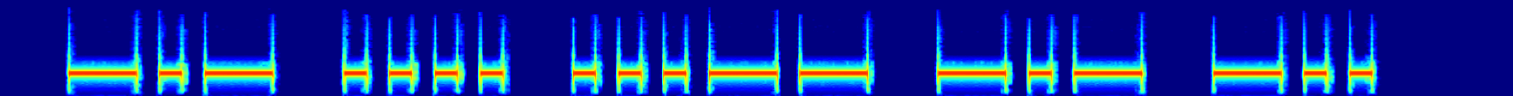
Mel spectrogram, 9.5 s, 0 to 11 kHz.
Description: Morse code, heard as a keyed tone, about 8 wpm, 800 Hz. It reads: KH3KD
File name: LEZIONI / 6 PKX0 / 6 PK 8wpm 3003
